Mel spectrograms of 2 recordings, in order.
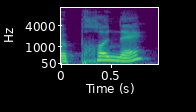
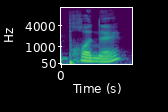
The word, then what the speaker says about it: prenais: So same thing here, final S not pronounced. Je prenais, tu prenais, il prenait, final T not pronounced, so the same form, okay?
